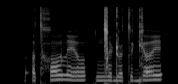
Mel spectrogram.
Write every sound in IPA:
ʔ ʌ t x ɔ o̯ l e o̯ | ŋ͡ǀ e ɖ ə˞ t ʊ ɡʲ ʌ e̯

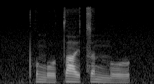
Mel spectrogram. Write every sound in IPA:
pʰ ʊ˥˨ ŋ o˨˦ ʊ̯ t̪ a˥˨ ɪ̯ t͡s ə˥˨ n n̪ o˨˩ ʊ̯

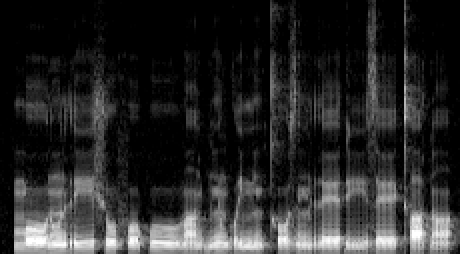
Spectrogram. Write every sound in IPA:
m oː˦˨ ɾ ũ˦ r iː˨˦ ʃ u˦ f o˨ p uː˦˨ β ã˨ ɡ͡b ĩ˦ ɡʷ i˨˦ ɲ ĩ˨ kʰ o˨˦ z ĩ˨ r eː˦ ɗ iː˨ z eː˦ kʰ a˦˨ ɗ ã˨

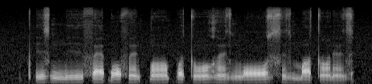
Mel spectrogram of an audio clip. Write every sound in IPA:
pʼ ɪ z ŋ͡m ɪː f æ ɓ ɔ f æ̃ k͡p ɑ̃ p ʌ t ɔ̃ ʁ æ̃ z ŋ ɔː z s ə̃ z m ɑ t ɑ̃ ɾ æ̃ z

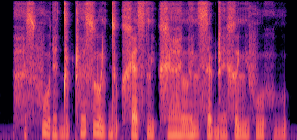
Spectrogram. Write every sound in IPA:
h ə̤ s f u ɾ ɛ̤ d ə ʈʰ ə̤ s l u lʲ d u ʔ x æ s lʲ ə̤ ʔ x æ̤ l ə̤ lʲ s ɛ ɖ ɛ̤ x ə lʲ ə̤ f u h ṳ

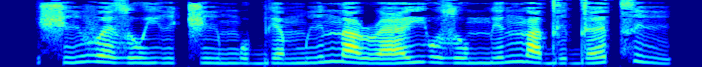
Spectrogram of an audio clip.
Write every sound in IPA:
ʃ i v ɛ z u j i t͡ʃ i m u bʲ æ m i n a ɹ æ j u z u mʲ ɛ ŋ a d i d ɛ t͡s i

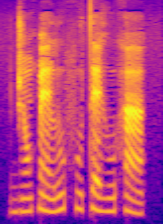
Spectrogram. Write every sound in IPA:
d͡ʒ ɔ̃˨˦ k͡p ɛ̃˨ l u˦ f u˨˦ t ɛ˨ ɣ u˨˦ h ã˨

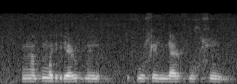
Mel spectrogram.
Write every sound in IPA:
ŋ ã p ŋ ɒ rʲ a ɭ u b ɭ ĩ | f u ɬ i ɭ ɲ a ɭ f u x ɕ ũ ʎ

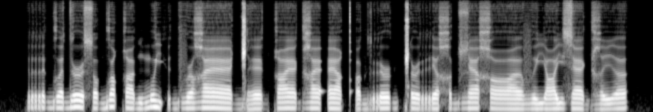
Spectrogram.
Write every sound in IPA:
r ə ɡ ʊ ɐ̯ d ə˞ s ɔ ɡ u q əː ɡ m ʊ j ʔ ɪ ɡ v ə˞ ʁ æː ɡ͡ǁ ɛː ɡ q æː ɡ ʁ æ ʔ æ qʼ u ɡ r ə˞ ɡ ǁ ə˞ r ɪ χ ə ɡ ɮ æ χ ɑː ɐ̯ v ɪ j ɑ j z æ ɡ ʁ i ɐ̯

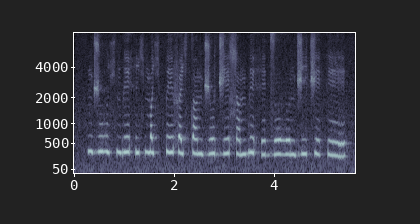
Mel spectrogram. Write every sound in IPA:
n d͡ʒ u ɦ u ç m b e h i ç m ɒ ç p e f æ ç t ɒ n d͡ʒ o d͡ʒ e ɬ ɒ m b e h e d͡z o ɦ o n d͡ʒ i t͡ʃ e k e

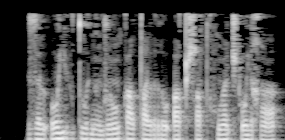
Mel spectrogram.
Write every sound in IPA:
z œ l ʔ o j y ɡ tʷ ɛ ɡ œ̃ ɡ l õ k o l tˤ ø l r o ʔ y tˤ ʃ œ tˤ xʷ ɑ̃ t͡ʃʼ o j χ ɑ̃

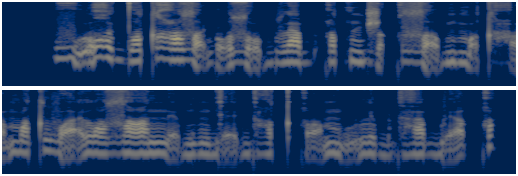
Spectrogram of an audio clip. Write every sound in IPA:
v ṵ ʁ ʏ d̪ u tˤ ʁ ʏ zˤ a̰ ɡ ṵ zˤ ṵ b l a b q ʏ tˤ n d͡ʒ ɛ̰ q zˤ ɛ̰ b m ṵ tˤ h ṵ m a tˤ v a̰ l ʏ zˤ ɛ n ɛ̰ b ŋ ɡ ɛ̰ ɡʱ ʏ tˤ q a̰ m ṵ l ʏ b ɡʱ a b ɛ̰ q

